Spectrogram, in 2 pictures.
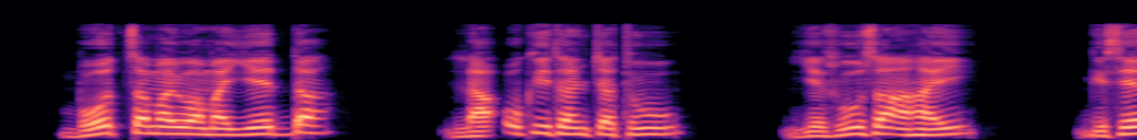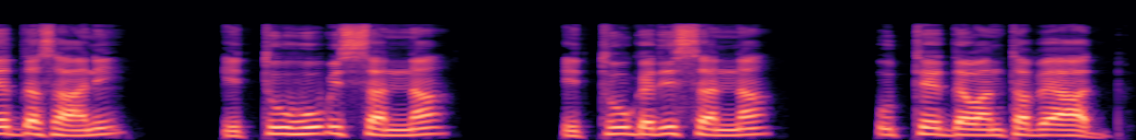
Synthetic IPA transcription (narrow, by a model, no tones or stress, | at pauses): bo̞ːt͡sːɐmɐjʊwamɐjːe̞ːd̪ːɐ | laːʔʊkiːt̪ɐnt͡ʃːɐt̪uː | jɛs̬uːs̬ɐːɦɐj | ɡɪse̞ːd̪ːɐsaːnɪ | ɪt̪ːuːhuːpʼɪsːɐnːɐ | ɪt̪ːuːɡɛd̪ɪsːɐnːɐ | ʊt̪ːe̞ːd̪ːɐwɐnt̪ːɐbɛʔaːd̪ːʊ̥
